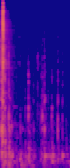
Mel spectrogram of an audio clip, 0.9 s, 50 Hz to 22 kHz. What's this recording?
Sound effects > Other mechanisms, engines, machines
Woodshop Foley-060
tools, sfx, foley, shop, tink, oneshot, pop, little, sound, boom, rustle, metal, bang, knock, crackle, wood, percussion, strike, thud, perc, fx, bop, bam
